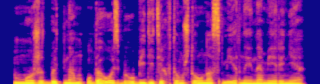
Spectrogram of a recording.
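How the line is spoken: Whisper. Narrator (Russian): прошептала Энн за спиной Зеда

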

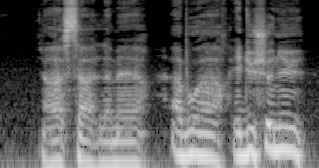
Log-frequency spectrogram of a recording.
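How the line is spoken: Bandit exclaiming. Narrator (French): s'écria le bandit

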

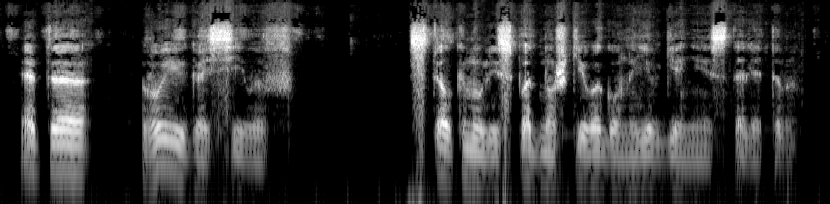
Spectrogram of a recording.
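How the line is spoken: Slow. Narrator (Russian): Медленно произнес капитан Прохоров

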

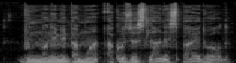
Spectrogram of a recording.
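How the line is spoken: Timid question. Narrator (French): demanda-t-elle timidement

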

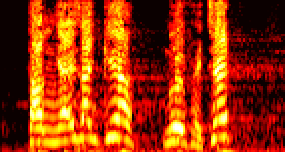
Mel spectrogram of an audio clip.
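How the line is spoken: Shout. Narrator (Vietnamese): Thiên Tề giáo chủ quát lên

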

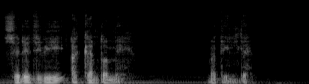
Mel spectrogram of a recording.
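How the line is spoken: Firm but not stern. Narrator (Italian): disse con tono fermo che badò a non improntare di severità

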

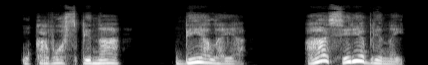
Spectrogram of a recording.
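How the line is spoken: Whispered. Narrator (Russian): прошептал Шишак

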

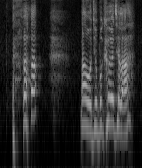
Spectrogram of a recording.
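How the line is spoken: Cheerful giggling. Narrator (Chinese): 白若瑶笑嘻嘻地说

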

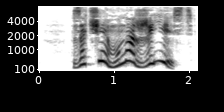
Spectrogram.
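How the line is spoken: Exclaiming in unison. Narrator (Russian): хором воскликнули обе миссис

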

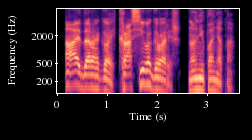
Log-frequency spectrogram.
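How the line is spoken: Plain. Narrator (Russian): сказал Кинтель

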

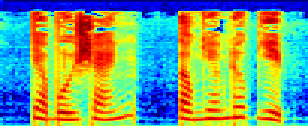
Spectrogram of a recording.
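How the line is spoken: Very clear voice. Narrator (Vietnamese): Cô ấy nói bằng giọng nói rất rõ ràng

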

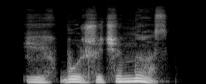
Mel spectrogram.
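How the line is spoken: Elf's whispered mutter. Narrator (Russian): шепотом пробормотал эльф

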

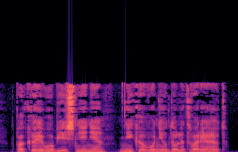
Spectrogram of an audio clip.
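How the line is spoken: Husband's sigh. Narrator (Russian): вздохнул супруг

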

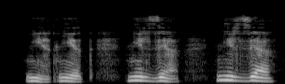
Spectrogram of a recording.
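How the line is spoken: Whispering. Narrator (Russian): шептал он

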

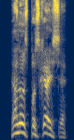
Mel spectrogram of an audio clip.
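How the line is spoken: Barked. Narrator (Russian): рявкнул он

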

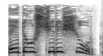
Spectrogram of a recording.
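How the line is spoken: Yelling. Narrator (Russian): орал

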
